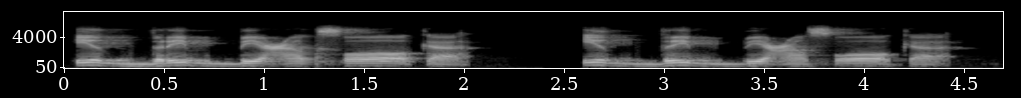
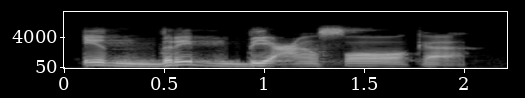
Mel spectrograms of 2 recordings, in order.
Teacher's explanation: jadi ba yang pertama kita masukkan ke ba yang kedua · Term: idgham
